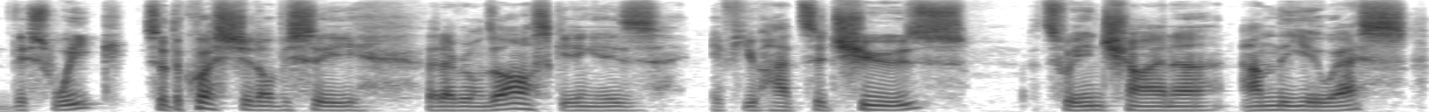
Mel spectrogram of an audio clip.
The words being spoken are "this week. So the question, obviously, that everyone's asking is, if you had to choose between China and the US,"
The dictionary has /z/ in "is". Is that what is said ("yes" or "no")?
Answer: yes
